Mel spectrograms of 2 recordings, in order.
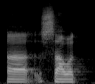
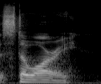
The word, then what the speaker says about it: Sawatari: Or is it Stawari? Is nope. – it not? Okay. There, I think, Sawatari. It is Sawatari.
